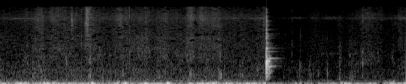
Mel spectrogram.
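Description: Banana leaf rustling and crinkling as it is folded around a marinated fish, over a low rumble on the microphone, with one sharp crackle about two and a half seconds in.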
